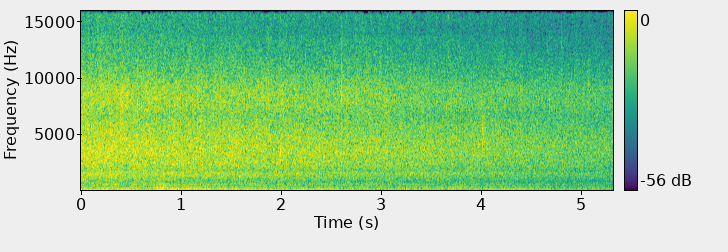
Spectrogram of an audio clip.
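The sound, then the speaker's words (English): Heavy rain pours down in a dense, steady roar that stays loud for the whole stretch, with a deep low rumble underneath and no voices; a sudden downpour in a city as the heat breaks after very hot days. “We'll just get these kind of incredible downpours in this city.”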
